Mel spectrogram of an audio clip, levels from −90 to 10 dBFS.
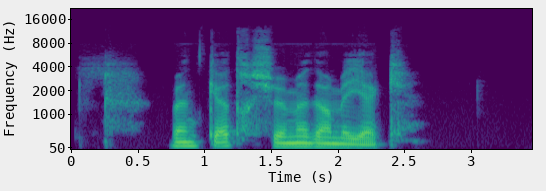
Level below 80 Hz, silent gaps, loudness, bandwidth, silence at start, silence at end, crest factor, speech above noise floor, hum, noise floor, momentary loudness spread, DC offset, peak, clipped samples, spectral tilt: -48 dBFS; none; -18 LUFS; 9.6 kHz; 0.25 s; 0.9 s; 18 dB; 50 dB; none; -67 dBFS; 19 LU; under 0.1%; -2 dBFS; under 0.1%; -7 dB/octave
